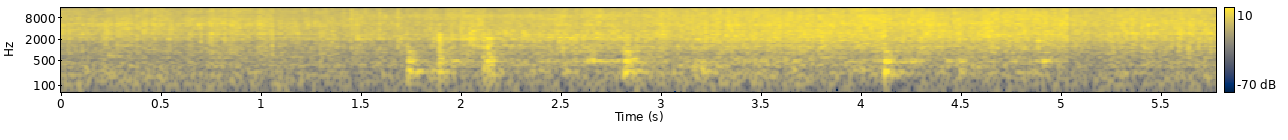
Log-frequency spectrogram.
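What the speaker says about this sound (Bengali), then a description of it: "এখন এর মধ্যে রসুন কুচি দিয়ে দিচ্ছি তেল যাতে না যায়" Chopped garlic sizzling steadily in hot oil in a pan for an okra dish, a continuous close frying hiss broken by a few light scrapes and knocks of stirring.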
